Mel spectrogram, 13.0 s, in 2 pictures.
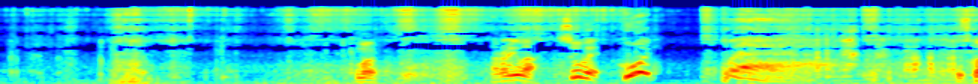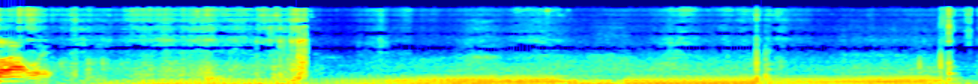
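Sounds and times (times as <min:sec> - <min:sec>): scraping near microphone: 0:00.2 - 0:03.7, 0:05.5 - 0:11.9
vehicle engine humming: 0:06.8 - 0:13.0.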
